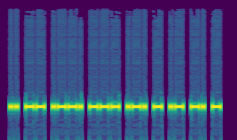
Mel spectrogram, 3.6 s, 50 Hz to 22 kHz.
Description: Morse code, heard as a keyed tone, about 30 wpm, 1000 Hz. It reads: IMPORTANT
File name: qotdfiles / 30wpm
